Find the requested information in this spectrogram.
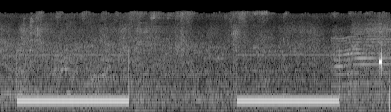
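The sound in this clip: Two long, steady ringing tones sound as a telephone call is placed, each lasting about a second, with a pause between them. A couple of short clicks follow at the end, over a noisy background.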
